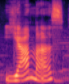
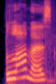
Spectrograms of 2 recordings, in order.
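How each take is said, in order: First: The word begins with a Y sound. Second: The word begins with an L sound. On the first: The speaker calls it right. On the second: The speaker calls it wrong.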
